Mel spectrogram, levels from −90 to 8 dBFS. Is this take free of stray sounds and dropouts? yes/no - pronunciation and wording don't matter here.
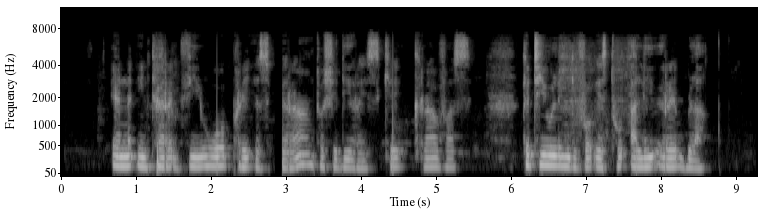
no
